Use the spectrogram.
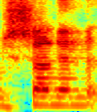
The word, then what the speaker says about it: Sennan: Senna, I'm Sennan, rhymes with Lennon.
